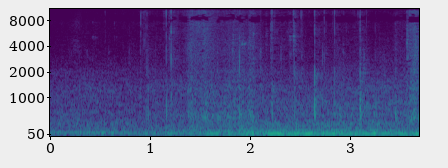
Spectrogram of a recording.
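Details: Holland Lop rabbits chew crunchy hay with rapid, dry crackling bites that grow louder midway, over a low background rumble.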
